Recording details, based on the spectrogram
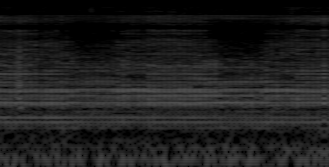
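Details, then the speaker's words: Westinghouse reel-to-reel recorder after reassembly and shaving the rim tires, recording: faint steady buzz with fast even pulsing from the motor, cause unknown; owner plans to oil the motor; motor buzzing. "is the motor and i don't know i don't know what's causing that i'm oil the motor and i need to think about that"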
